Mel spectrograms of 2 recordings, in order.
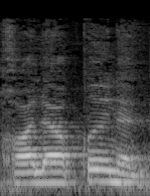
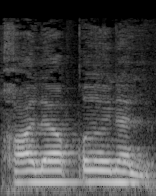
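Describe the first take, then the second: No difference in how they are said.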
